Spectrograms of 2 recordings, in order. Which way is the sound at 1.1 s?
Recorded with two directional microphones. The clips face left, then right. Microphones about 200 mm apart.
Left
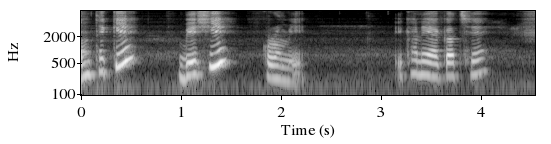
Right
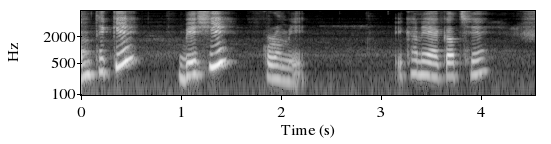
25° right (ahead or behind).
